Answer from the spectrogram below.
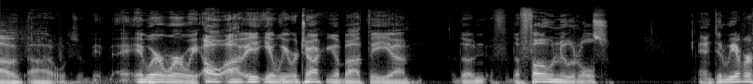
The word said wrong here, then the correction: pho: You mean the pho noodles? – Oh, pho. It's spelled pho, but it's pronounced pho.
